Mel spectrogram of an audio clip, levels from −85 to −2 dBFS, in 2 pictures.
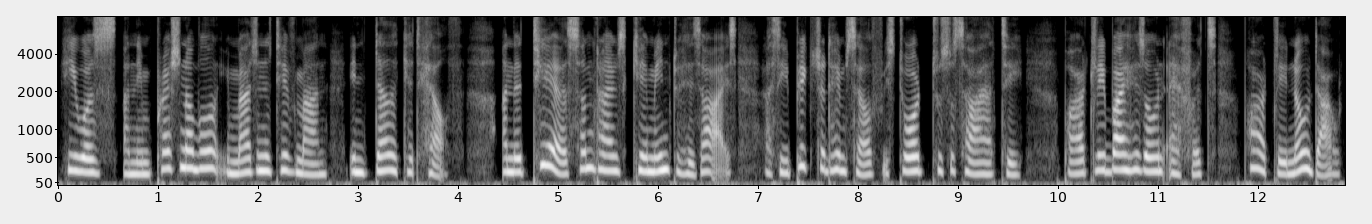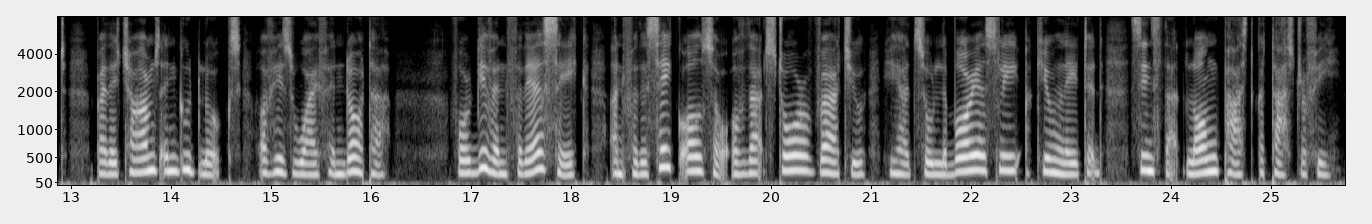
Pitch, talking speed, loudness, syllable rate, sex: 235 Hz, 150 wpm, -17 LUFS, 5.0 syllables/s, female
